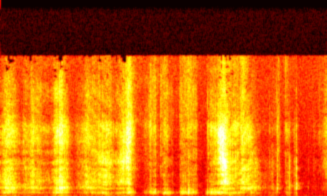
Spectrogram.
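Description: Fingernails scratch and tap the top lid of a small hollow treasure-chest box made of faux-leather-covered wood with metal studs and a latch. The result is a steady, dry scraping rasp with brief, soft taps that have a hollow, boxy tone and little ring.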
